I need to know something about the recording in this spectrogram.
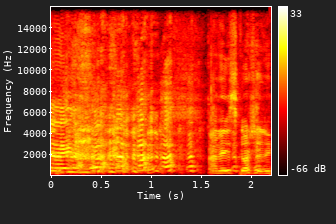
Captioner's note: laughing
